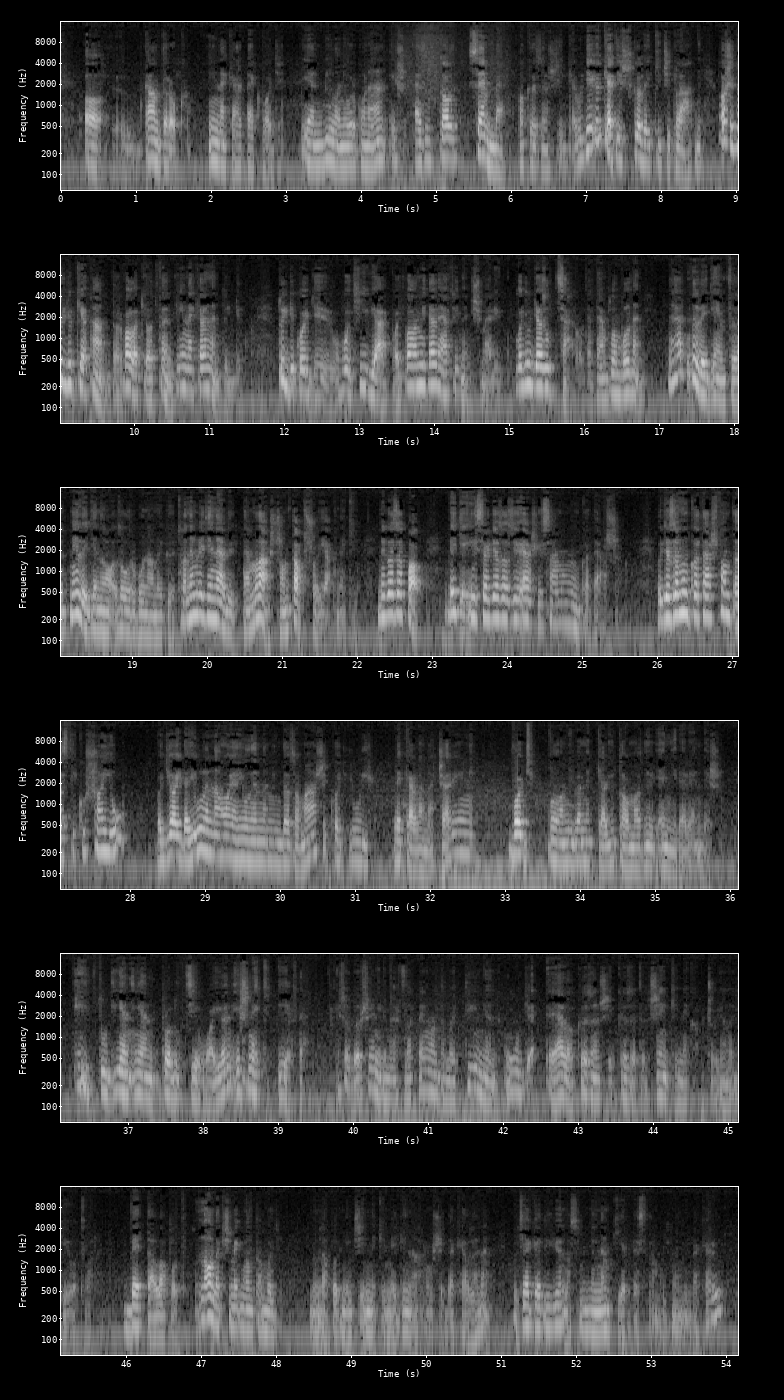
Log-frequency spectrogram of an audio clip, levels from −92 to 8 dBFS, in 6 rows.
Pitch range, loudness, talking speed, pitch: 120-180 Hz, -25 LUFS, 180 wpm, 145 Hz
